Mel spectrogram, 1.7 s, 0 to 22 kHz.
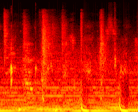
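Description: Transmission fluid is poured from a quart bottle into a 2013 Chevy Suburban, producing a steady glugging, dripping liquid flow with repeated bubbling gulps, close and continuous.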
